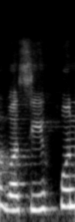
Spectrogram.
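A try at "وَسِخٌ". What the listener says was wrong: वाह सिकुन। आप इसको वस कह देती हैं, वाह सिकुन।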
